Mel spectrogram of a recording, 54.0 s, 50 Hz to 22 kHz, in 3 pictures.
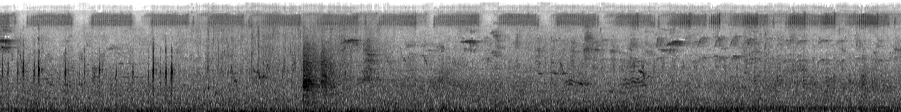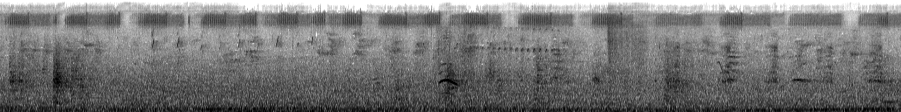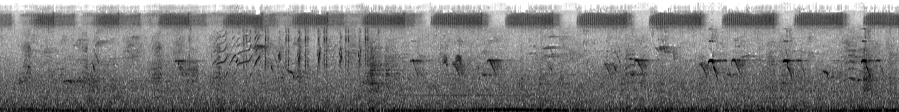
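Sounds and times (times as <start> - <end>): bird calls: 0.0 - 15.2.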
